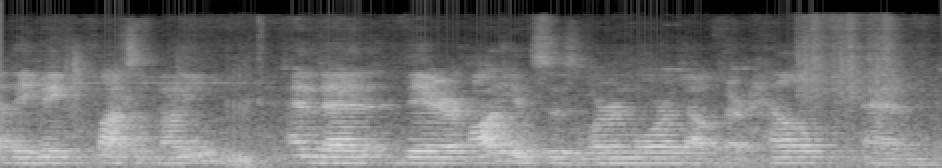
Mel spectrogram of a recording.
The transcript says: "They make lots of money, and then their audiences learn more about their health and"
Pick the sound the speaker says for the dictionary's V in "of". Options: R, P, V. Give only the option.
V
